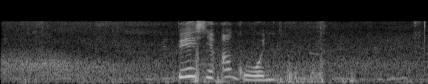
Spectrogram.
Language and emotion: Russian, neutral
